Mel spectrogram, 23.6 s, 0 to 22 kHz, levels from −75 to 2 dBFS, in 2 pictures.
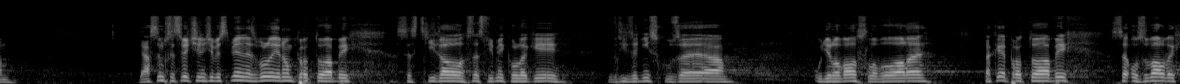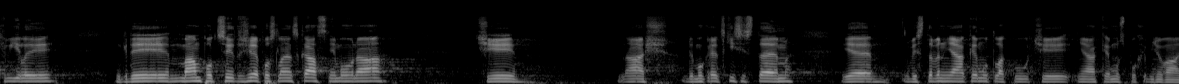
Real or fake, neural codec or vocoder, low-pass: fake; vocoder, 22.05 kHz, 80 mel bands, Vocos; 9.9 kHz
